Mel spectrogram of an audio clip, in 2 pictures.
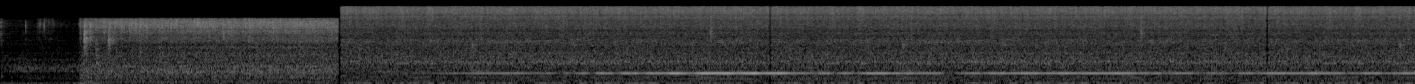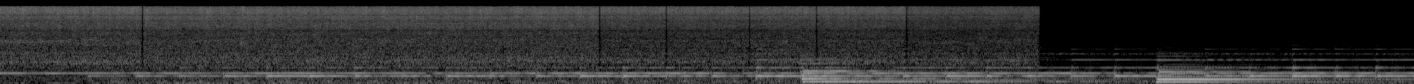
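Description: Shower running: a steady hiss of water spray that begins about a second in and stops suddenly about a second and a half before the end. Soft background music with long held notes comes in underneath from about five seconds in and carries on alone after the water stops.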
